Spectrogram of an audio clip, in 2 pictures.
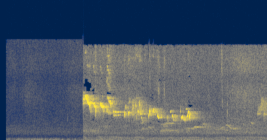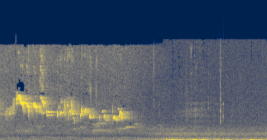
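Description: A songbird singing two descending, warbling phrases a few seconds apart, starting suddenly about a second and a half in, over a light outdoor background. Near the end a louder low rumble comes up.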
